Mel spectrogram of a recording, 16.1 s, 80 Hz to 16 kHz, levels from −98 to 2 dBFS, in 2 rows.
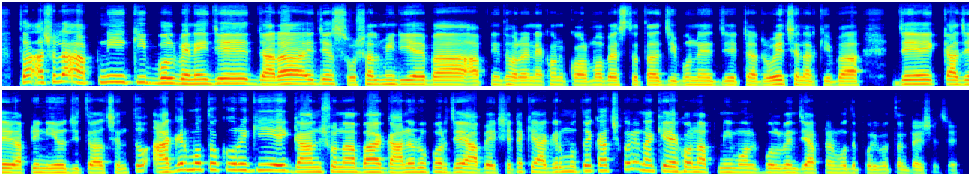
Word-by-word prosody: তো - - -1
আসলে 280 +4 +1
আপনি 250 +4 -4 0.2
কী 255 - -1
বলবেন, 210 -3 +5
এইযে 205 +2 +4 0.3
যারা 165 +3 +6 0.2
এইযে 190 +1 -2
সোশ্যাল 155 +3 -2
মিডিয়ায় 175 -1 +2
বা 165 - +4 0.3
আপনি 170 +3 -10
ধরেন 155 0 -1
এখন 165 +3 -8
কর্মব্যস্ততার 155 +1 -2
জীবনে 155 +1 -4 0.2
যেটা 150 +1 -4
রয়েছেন 170 +1 +2
আরকি 150 +1 -8
বা 150 - +3 0.4
যে 180 - +5 0.3
কাজে 170 0 +3
আপনি 170 - -7
নিয়োজিত 160 -2 -2
আছেন। 155 +1 -8
তো - - -2 0.2
আগের 265 +9 +1
মত 280 0 +1
করে 265 -1 +2
কি 255 - -5
এই - - +3
গান 190 0 +3
শোনা 195 -1 0
বা 185 - +6
গানের 175 +3 +1
উপর 185 +1 -2
যে 180 - 0
আবেগ 155 0 -2
সেটা 170 +2 -6
কি - - -7
আগের 185 +3 -6
মতোই 225 +2 -3
কাজ 235 0 -1
করে 290 +1 -3
নাকি 230 -1 -2
এখন 195 0 -1
আপনি 180 0 -10
ম - - -2 0.2
বলবেন 165 0 -3
যে - - 0
আপনার 160 +1 -10
মধ্যে 155 -1 -9
পরিবর্তনটা 145 -1 -9
এসেছে? 130 - -20
170 Hz, 200 wpm, -23 LUFS, 155-195 Hz, 0.4 s, যারা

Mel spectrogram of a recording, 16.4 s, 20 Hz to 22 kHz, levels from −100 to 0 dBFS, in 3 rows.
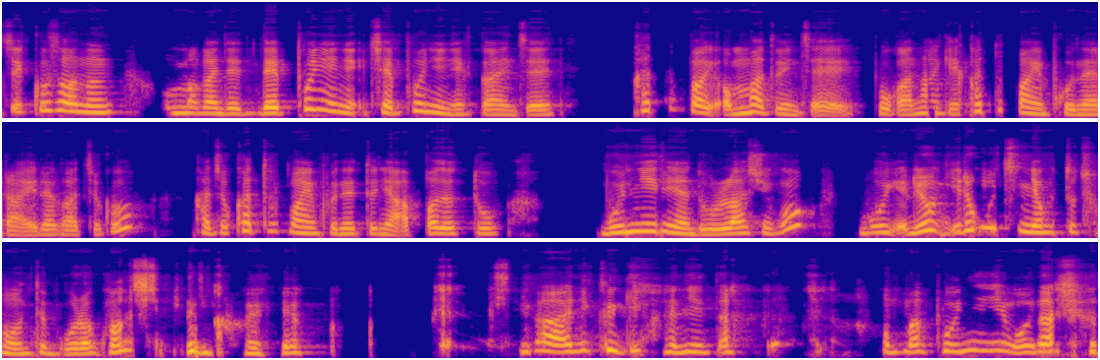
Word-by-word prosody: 찍고서는 255 -6 +1 0.2
엄마가 200 -1 +1
인제 180 -1 0
내 195 - +8
폰이니 270 - -1
제 220 - +2
폰이니까 180 - -1
인제 155 +1 -1 0.4
카톡방에 290 - 0
엄마도 200 0 +2
인제 155 - -3
보관하게 180 +1 -3
카톡방에 225 - -2
보내라 160 -3 -2
이래 165 - -1
가지고 165 - -4 0.2
가족 - - -3
카톡방에 265 -6 0
보냈더니 180 -2 -2
아빠도 185 +2 +2
또 185 0 -5 0.5
뭔 230 +6 +4
일이냐 235 -8 +3
놀라시고 190 - +1 0.2
뭐 220 +4 -1
이런 255 +7 +3
이런 295 - +2
거 385 - +2
찍냐고 235 -11 +2
또 235 - -7
저한테 185 -6 0
뭐라고 180 +5 +2
하시는 295 -2 0 0.3
거예요. 210 +3 -1 1.0
제가 255 +1 +5
아니 255 +4 +4
그게 280 -2 +3
아니다. 230 -1 +1 0.8
엄마 235 0 +1
본인이 275 +4 -2
원하셨다. 250 +2 +3
220 Hz, 390 characters per minute, -23 LUFS, 185-260 Hz, 1.0 s, 내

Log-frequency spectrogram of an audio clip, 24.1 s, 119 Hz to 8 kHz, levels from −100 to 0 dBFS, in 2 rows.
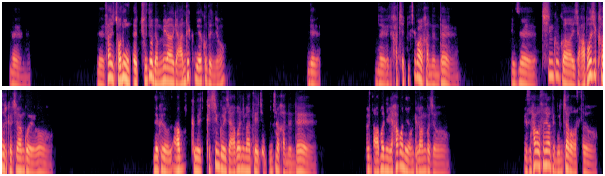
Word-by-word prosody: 네. 100 -6 -8 1.3
네. 120 -2 -3
사실 185 -2 +4
저는 165 +3 +7
이제 135 - +6
주도면밀하게 145 -5 +3
안 115 +2 +1
들키게 175 -5 +1
했거든요. 125 -3 -4 1.6
네. 120 -2 -4 1.1
네. 120 -2 -3
그래서 110 0 -9
같이 - - -6
피시방을 170 +2 +1
갔는데 110 -4 -4 1.1
이제 115 -3 -2
친구가 185 - 0
이제 105 - -3
아버지 200 - +4
카드로 175 -5 +1
결제를 135 +2 +1
한 130 - 0
거에요. 105 -5 -2 2.0
네 140 - +3
그 125 -4 +1
압 135 +1 +5 0.2
그 135 -2 +2
그 - - -6
친구 155 0 +1
이제 130 -2 0
아버님한테 135 +2 +1
이제 115 - -5
문자 125 +4 -3
갔는데 105 -1 -5 1.3
그리고 145 -1 -5
또 125 - 0
아버님이 140 +1 +2
학원에 170 +1 +1
연결을 120 +1 -1
한 130 - -3
거죠. 100 -6 -6 1.5
그래서 130 -1 -5
학원 185 0 +4
선생한테 190 -3 +1
문자가 120 +5 +2
왔어요. 105 -3 -4
130 Hz, 270 characters per minute, -23 LUFS, 115-145 Hz, 2.0 s, 저는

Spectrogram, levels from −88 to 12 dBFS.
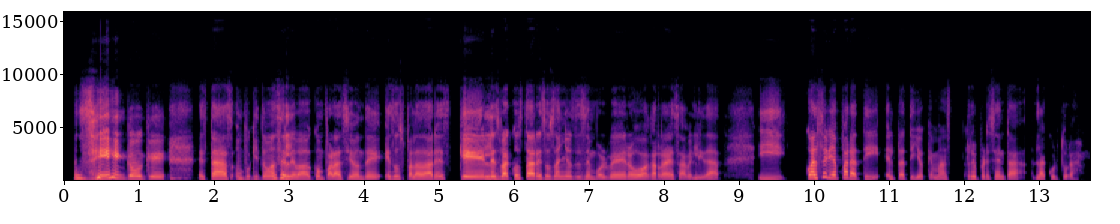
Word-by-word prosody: Sí, 270 +2 +7
como 240 -2 +2
que 205 -2 -2 0.4
estás 220 +1 +2
un 235 0 -10
poquito 220 -1 -9
más 235 +6 -1
elevado 200 -6 +2
a - - -9
comparación 205 -2 -3
de 200 -1 -4
esos 225 +1 -6
paladares, 190 +5 -2
que 205 -2 +7
les 215 +2 +1
va 230 - +7
a - - -7
costar 240 -3 +3
esos 230 -2 -5
años 215 -1 -5
desenvolver 195 0 -6
o 190 -2 -1
agarrar 180 +1 -2
esa 190 - -6
habilidad. - - -8 0.5
¿Y 225 -5 -6 0.2
cuál 290 0 +7
sería 310 -6 +1
para 270 -6 +2
ti 225 - -10
el 215 - -10
platillo 105 - -8
que 110 - -15
más 100 -1 -9 0.2
representa 200 -1 -8
la - - -7
cultura? - - -14
215 Hz, 160 wpm, -22 LUFS, 200-230 Hz, 0.5 s, Sí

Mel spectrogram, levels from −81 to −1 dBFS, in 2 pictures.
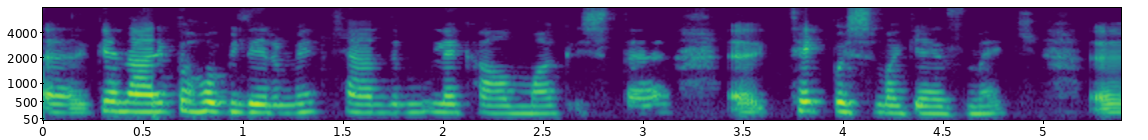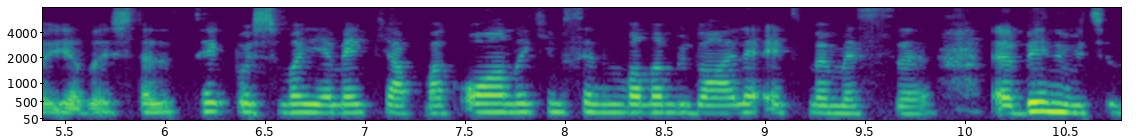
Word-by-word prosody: eee, 220 -1 0
genellikle 240 0 +4
hobilerimi 230 -2 +2
kendimle 220 0 -3
kalmak, 195 -2 -5
işte, - - -9 0.5
eee, - - -1
tek 255 -1 +1
başıma 230 -4 +1
gezmek, 190 0 -5 0.3
eee, - - +1
ya 110 -1 -1
da, - - -2
işte, 230 0 -3
tek 240 -1 -2
başıma 220 -1 0
yemek 215 0 +1
yapmak, 200 0 -3
o - - +1
anda 225 0 +4
kimsenin 225 -1 -2
bana 215 0 +3
müdahale 210 0 -1
etmemesi, 195 -2 -4 0.3
eee, 205 0 +2
benim 230 -4 +7
için 205 +1 -8
215 Hz, 150 wpm, -20 LUFS, 200-230 Hz, 0.5 s, benim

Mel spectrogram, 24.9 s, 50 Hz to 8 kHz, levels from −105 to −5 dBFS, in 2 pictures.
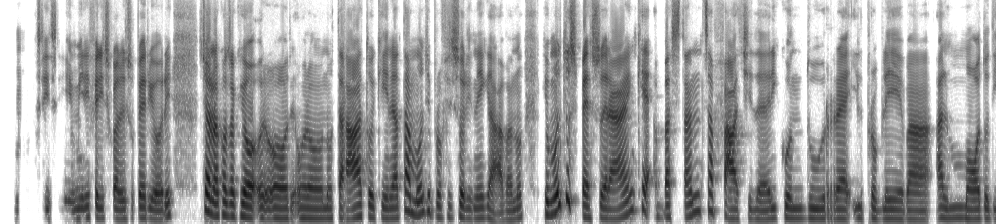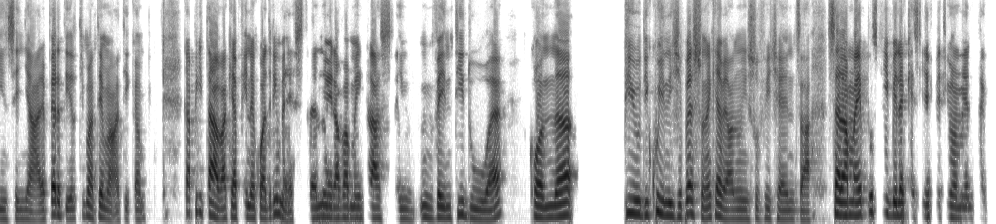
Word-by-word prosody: mhmm, - - -21 0.2
sì, - - -8
sì, 475 -6 -12
io - - -7
mi 130 - -3
riferisco 140 -1 -1
alle 120 - +1
superiori, 135 +1 0 0.3
c'è 235 - +4
una 165 -7 +7
cosa 160 -1 +2
che 160 +1 +1
ho 145 - +8
ho 135 -1 +2
ho 130 -1 -1
notato, 140 +3 +2
che 140 - -10
in 130 - -1
realtà 135 - +2
molti 195 +4 -1
professori 145 -1 -2
negavano, 135 -3 -2 0.2
che 180 - 0
molto 260 - +3
spesso 150 - +1
era 130 -2 +3
anche 175 - +1
abbastanza 150 +9 -2
facile 125 - 0
ricondurre 130 -1 -3
il 140 - -8
problema 120 -2 -2
al 135 0 -2
modo 130 -1 -2
di 125 - -9
insegnare. 120 -2 -3
Per 175 +6 +4
dirti: 130 0 -6
matematica. 150 -4 -2 0.5
Capitava 195 -9 +3
che 140 - +1
a - - +4
fine 150 -2 0
quadrimestre, 170 -4 -2
noi 150 +1 +1
eravamo 140 0 +1
in 140 - -3
classe 135 0 0
in 130 -2 -9
in 150 -1 -3
22 135 -3 -1 0.2
con 150 +2 +5 0.7
più 195 -2 +2
di 170 -1 -2
15 165 -5 +1
persone 180 -6 +2
che - - +1
avevano 125 0 +1
un'insufficienza. 120 -2 -5 0.2
Sarà 175 -3 +7
mai 170 +1 +5
possibile 180 -4 +1
che - - -9
sia 155 - -3
effettivamente 140 -3 -5
140 Hz, 155 wpm, -23 LUFS, 130-160 Hz, 0.7 s, ho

